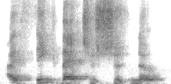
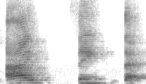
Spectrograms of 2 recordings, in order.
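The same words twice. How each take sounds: First: "that you" glued into one word, slowly modelled; linked words. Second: "I think that" word by word, very slow; separated words. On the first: Teacher shows speech as it really is, "that you" joined. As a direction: run "that you" together with no break. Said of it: "O that com you é grudado". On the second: Teacher shows what to avoid instead, "I think that" chopped apart. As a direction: leave a gap after each word of "I think that". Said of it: "em vez de". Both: Shown as a demonstration.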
